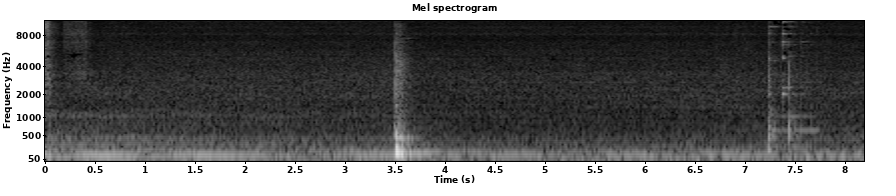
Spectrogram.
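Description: Steady low hum of an air hose with a clip-on chuck filling a 10.00 R20 truck tyre's tube, with one sharp knock about three and a half seconds in and a few light clicks near the end.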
